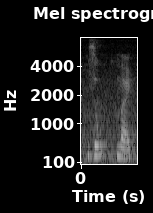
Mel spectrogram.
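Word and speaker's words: زُمر: تھی۔ اس نے البتہ زمر کا نام غلط تلفظ سے بولا تھا، رے کے اوپر زبر کے ساتھ۔ اف، اٹس زمر، زو مر، زے کے اوپر پیش ہے، اس نے توڑ توڑ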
